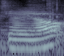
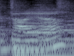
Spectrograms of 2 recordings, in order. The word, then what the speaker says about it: Gaia: In terms of a name for this sim, I decided to name her Gaia, or Gaia, whichever way you prefer to pronounce it, which is a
